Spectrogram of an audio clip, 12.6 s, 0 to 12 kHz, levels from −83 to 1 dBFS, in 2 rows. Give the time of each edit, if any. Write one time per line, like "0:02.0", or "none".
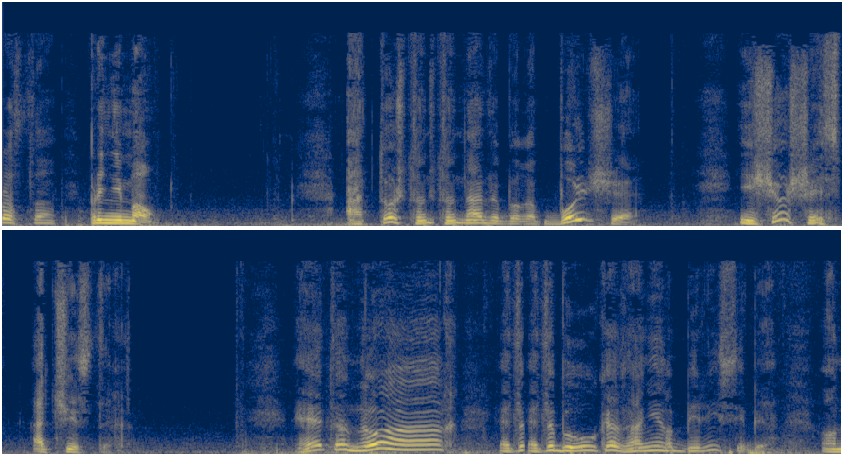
0:03.2
0:04.0
0:06.3
0:10.2
0:11.3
